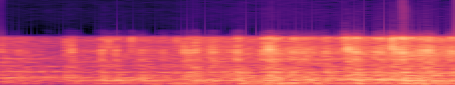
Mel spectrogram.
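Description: Chalk scratching and tapping on a chalkboard as a word is written, over a steady low rumble.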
